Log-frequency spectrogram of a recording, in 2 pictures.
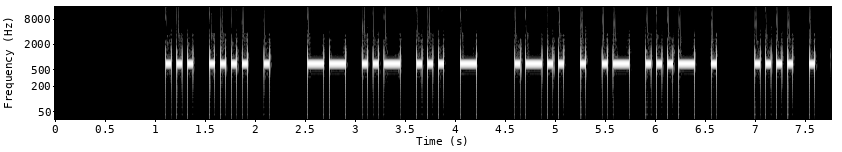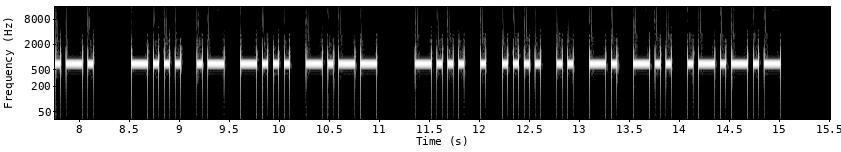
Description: Morse code, heard as a keyed tone, about 22 wpm, 700 Hz. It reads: SHE MUST LEAVE HER BABY BEHIND.
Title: Sentences from Top 1300 Words 22wpm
